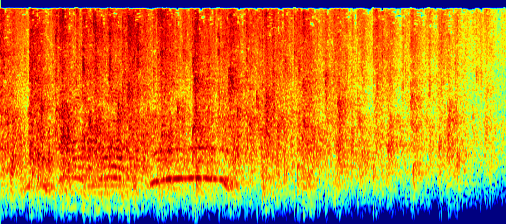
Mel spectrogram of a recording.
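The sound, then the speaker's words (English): Warm applause from an apologetics conference audience for the speaker of an evangelism session, with many hands clapping in a dense, continuous patter that starts strong and gradually thins and softens toward the end. “All right, everybody give John a round of applause.”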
